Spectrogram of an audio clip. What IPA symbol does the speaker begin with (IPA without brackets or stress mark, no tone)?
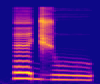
ɛ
